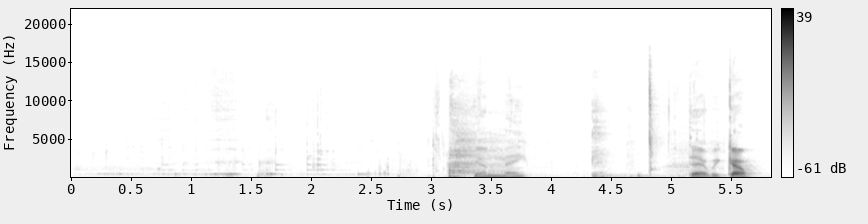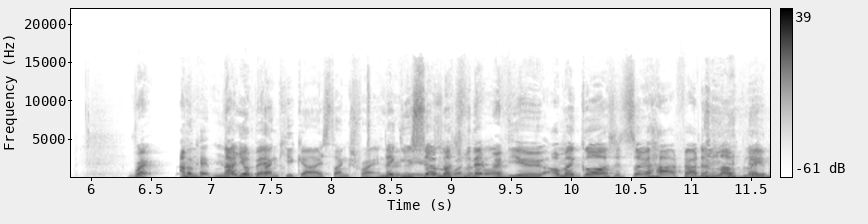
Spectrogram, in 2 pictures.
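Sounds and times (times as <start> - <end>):
drinking glasses clinking in a toast: 0.0 - 3.0
speech: 3.4 - 3.9, 5.2 - 11.6
laughter: 11.1 - 11.6.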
